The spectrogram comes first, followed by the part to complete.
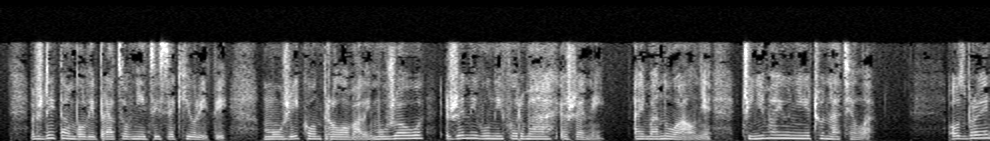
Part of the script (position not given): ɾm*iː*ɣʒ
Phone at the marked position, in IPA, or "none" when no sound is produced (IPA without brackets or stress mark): aː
